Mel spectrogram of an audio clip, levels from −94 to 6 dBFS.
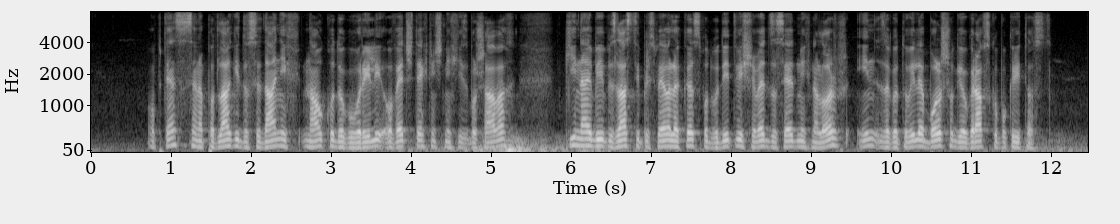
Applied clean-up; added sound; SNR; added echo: none; Thunder / Rain; 14 dB; none.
